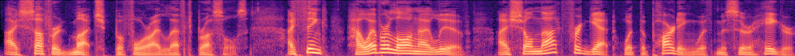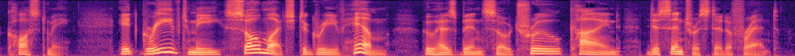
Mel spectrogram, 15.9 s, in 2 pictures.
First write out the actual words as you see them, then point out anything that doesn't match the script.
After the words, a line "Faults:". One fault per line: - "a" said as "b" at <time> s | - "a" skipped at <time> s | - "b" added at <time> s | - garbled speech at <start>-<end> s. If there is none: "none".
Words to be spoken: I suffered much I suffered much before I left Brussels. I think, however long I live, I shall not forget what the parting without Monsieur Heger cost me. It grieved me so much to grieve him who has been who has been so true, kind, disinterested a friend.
I suffered much before I left Brussels. I think, however long I live, I shall not forget what the parting with Monsieur Heger cost me. It grieved me so much to grieve him who has been so true, kind, disinterested a friend.
Faults:
- "I suffered much" skipped at 1.1 s
- "without" said as "with" at 7.0 s
- "who has been" skipped at 12.8 s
